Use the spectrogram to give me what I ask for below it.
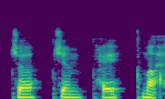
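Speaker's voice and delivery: Cha, Chim, He, Mah as four separate short beats; four short syllables. Shown as a demonstration. Teacher showing learners four short syllables, short separate beats. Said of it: "it has four short syllables".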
